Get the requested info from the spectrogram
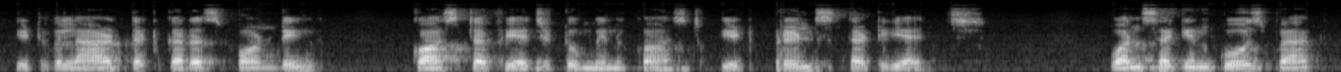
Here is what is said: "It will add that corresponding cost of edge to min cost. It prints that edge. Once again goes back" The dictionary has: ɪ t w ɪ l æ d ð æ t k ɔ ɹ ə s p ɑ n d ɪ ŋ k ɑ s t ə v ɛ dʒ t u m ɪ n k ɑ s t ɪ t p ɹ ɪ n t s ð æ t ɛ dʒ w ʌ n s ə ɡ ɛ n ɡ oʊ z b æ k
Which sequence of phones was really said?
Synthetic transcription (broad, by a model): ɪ t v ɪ l æ d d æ t k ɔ ɹ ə s p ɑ n d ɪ ŋ k ɑ s t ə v ɛ dʒ t u m ɪ n k ɑ s t ɪ t p ɹ ɪ n t s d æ t ɛ dʒ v ʌ n s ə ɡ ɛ n ɡ oʊ z b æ k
